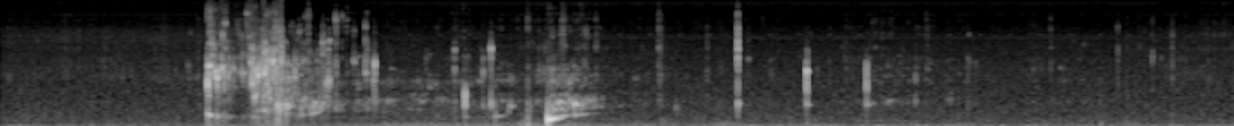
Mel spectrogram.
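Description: Pool water splashing for about a second as a dachshund wades down the pool steps, then a loud gurgling plunge a couple of seconds later, followed by a few sharp drips.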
